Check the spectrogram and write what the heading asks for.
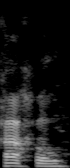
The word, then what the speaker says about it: Gagel: on and of course my last name gagel pronounced hachel in holland and dad tells me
